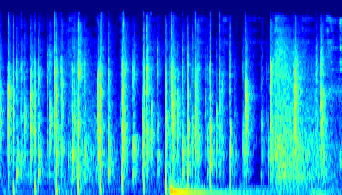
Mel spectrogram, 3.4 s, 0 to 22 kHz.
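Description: Audience applause for the first visiting author at the Jocs Orals de Sant Martí, Ràdio Maconda 2024, the community radio of Barcelona's libraries, begins as steady, evenly spaced claps, then thickens into a denser wash of clapping toward the end. A soft low thump sounds midway, and no one speaks.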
